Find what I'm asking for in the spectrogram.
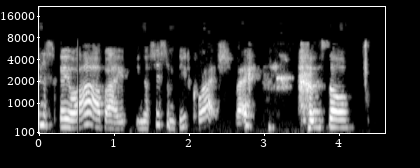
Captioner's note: laughing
